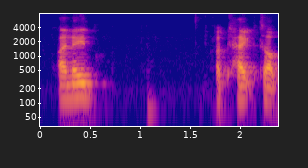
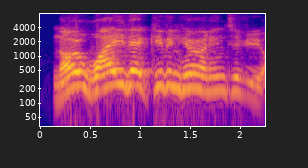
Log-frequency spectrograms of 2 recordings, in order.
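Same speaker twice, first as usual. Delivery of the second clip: outraged shout; 10 semitones higher, 10 dB louder than usual. Real, not acted. Outraged at possible interview.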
